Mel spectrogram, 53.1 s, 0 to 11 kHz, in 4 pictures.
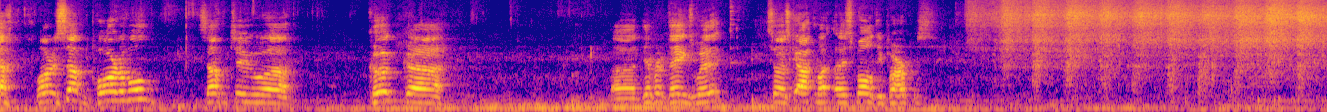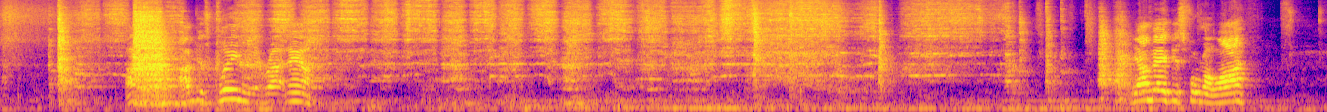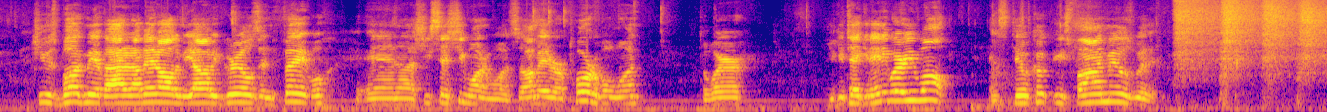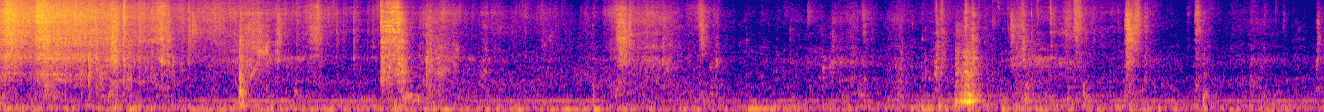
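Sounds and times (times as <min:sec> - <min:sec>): sizzling hiss on hot griddle: 0:09.6 - 0:24.3, 0:38.2 - 0:43.3
scraping a flat-top grill: 0:09.7 - 0:24.9.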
